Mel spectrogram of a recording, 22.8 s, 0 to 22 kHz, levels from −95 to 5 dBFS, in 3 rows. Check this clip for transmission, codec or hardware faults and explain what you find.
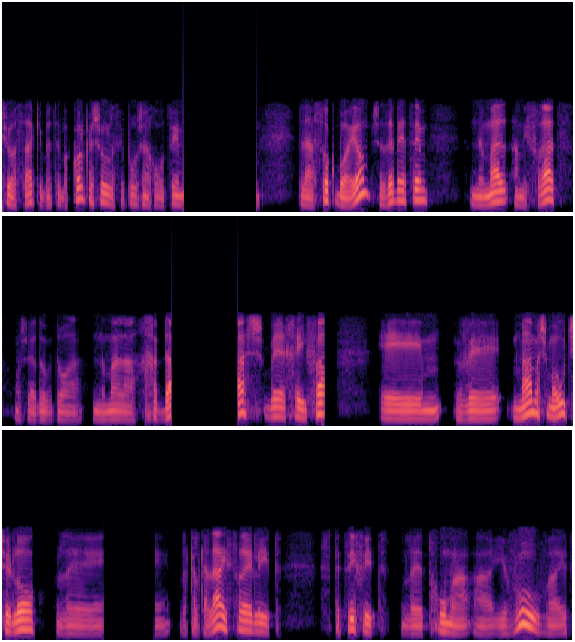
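The speech has two kinds of fault: three playback stalls and two bursts of packet loss with pitch repetition. The telephone-band G.711 coding underneath, limited to roughly 150 Hz to 3.4 kHz, is not one of them.

Playback stall, 2.40 to 3.39 s (about 0.98 s), 9.85 to 10.75 s (0.90 s) and 16.56 to 17.25 s (0.69 s): the player was likely starved of data or blocked, so the speech cuts to silence mid-flow before resuming.

Packet loss with pitch repetition, 11.86 to 12.08 s (220 ms) and 18.25 to 18.29 s (40 ms): the receiver bridged missing packets by repeating the last pitch period. The short gap sounds like a briefly held, buzzy tone. The longer one fades to silence, and the speech returns through a quick cross-fade.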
